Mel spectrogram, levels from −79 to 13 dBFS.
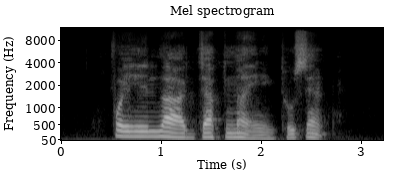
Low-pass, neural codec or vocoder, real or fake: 10.8 kHz; codec, 16 kHz in and 24 kHz out, 0.8 kbps, FocalCodec, streaming, 65536 codes; fake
